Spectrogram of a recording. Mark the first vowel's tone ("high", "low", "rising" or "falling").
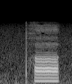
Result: high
